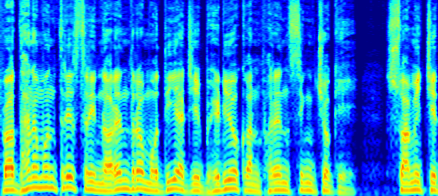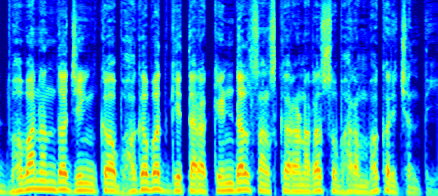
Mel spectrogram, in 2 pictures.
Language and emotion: Odia, neutral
